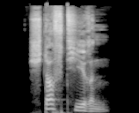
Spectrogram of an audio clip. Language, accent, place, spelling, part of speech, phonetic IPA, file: German, Germany, Berlin, Stofftieren, noun, [ˈʃtɔfˌtiːʁən], De-Stofftieren.ogg
- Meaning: dative plural of Stofftier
